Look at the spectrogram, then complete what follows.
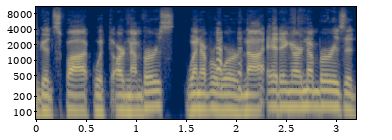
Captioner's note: laughing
